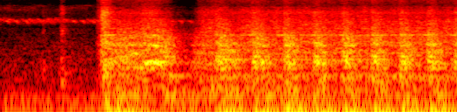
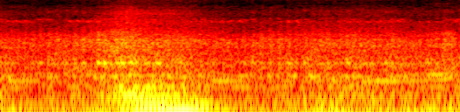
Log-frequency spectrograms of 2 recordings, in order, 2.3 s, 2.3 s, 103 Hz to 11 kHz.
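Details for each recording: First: Cummins diesel dump truck, 127,000 miles, cold start: cranks, catches and settles into a slow, lumpy idle that seems too low; owner thinks idle rpm should be higher but is unsure; a little cold-blooded, blows smoke. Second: Cummins diesel dump truck, 127,000 miles, cold start; a little cold-blooded, idling quite low (owner thinks it should idle higher), blows some smoke; deep even rumble swelling with a brief rev and settling, no knocks or misses; runs good, normal running.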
